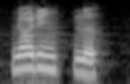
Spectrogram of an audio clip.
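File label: "нёриньтны", Komi, female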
